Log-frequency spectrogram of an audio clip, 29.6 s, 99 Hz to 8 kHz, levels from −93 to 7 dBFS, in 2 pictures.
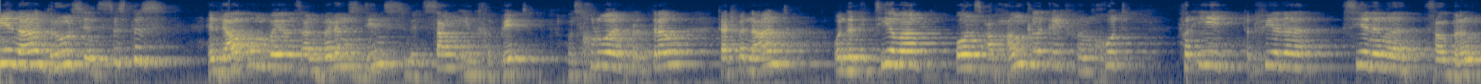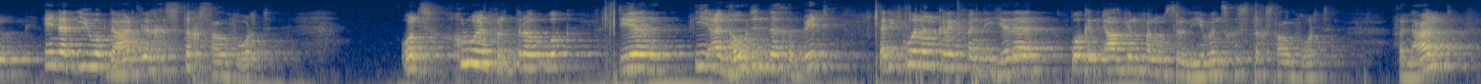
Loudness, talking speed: -20 LUFS, 140 wpm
